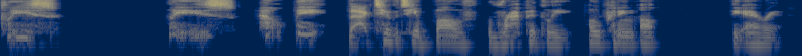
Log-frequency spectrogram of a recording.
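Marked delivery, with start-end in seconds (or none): 0.0-3.3 faint, gentle, quiet, barely audible pleading voice. A gentle voice calls up from somewhere beneath the party: quiet, barely audible plea. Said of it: "this gentle voice again sounding beneath them somewhere, quiet, barely audible".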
